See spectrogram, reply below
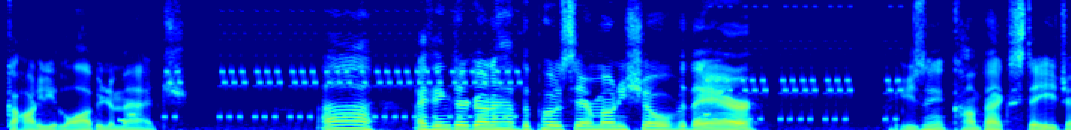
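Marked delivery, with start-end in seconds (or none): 2.1-5.0 put-on much higher, quick bubbly girl voice; perky sidekick girl. Sidekick girl pointing the way, high and bubbly. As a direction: chirp it brightly like an eager young assistant.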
